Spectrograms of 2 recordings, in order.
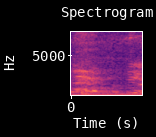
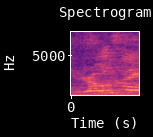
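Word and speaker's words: Rosé: yung ano kasi ano kasing pronouncing Rosy Rose Ros Rose Rose pala Rose Rose Rose Ang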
